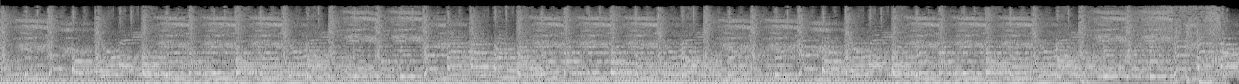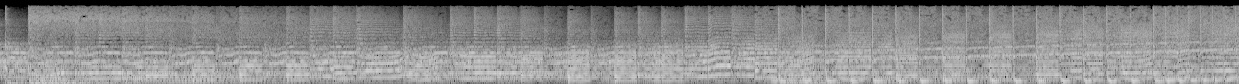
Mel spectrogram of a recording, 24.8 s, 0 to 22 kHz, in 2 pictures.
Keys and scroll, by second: 11.6 Escape.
